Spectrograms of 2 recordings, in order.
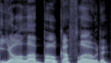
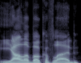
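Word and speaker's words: Jólabókaflóð: she also said they pronounce it Yola Boca Flowed. So there we go. I'm pretty sure I announced it incorrectly through the entire episode because I was calling it Yala Boca Flood.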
